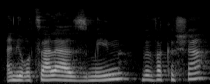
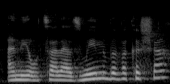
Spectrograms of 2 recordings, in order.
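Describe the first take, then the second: The two takes are said the same way.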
